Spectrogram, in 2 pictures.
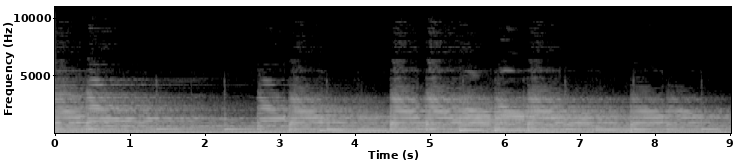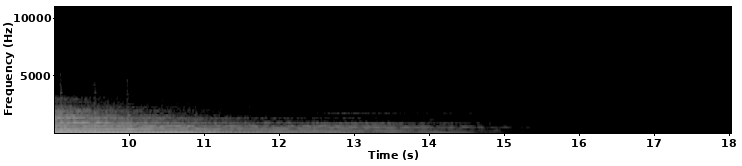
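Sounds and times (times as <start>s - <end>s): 
sitar melodies for massage: 0.0s - 14.3s.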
